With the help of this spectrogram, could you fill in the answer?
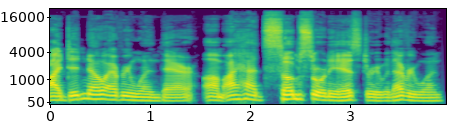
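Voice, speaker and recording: On a very clean recording with a silent background, the man's pitch varies in an ordinary way. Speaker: storytelling YouTuber. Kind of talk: casual storytelling. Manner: fast; animated.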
